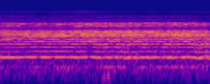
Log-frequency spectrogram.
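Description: A man's voice chanting in a devotional style, holding one long note at a steady pitch.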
